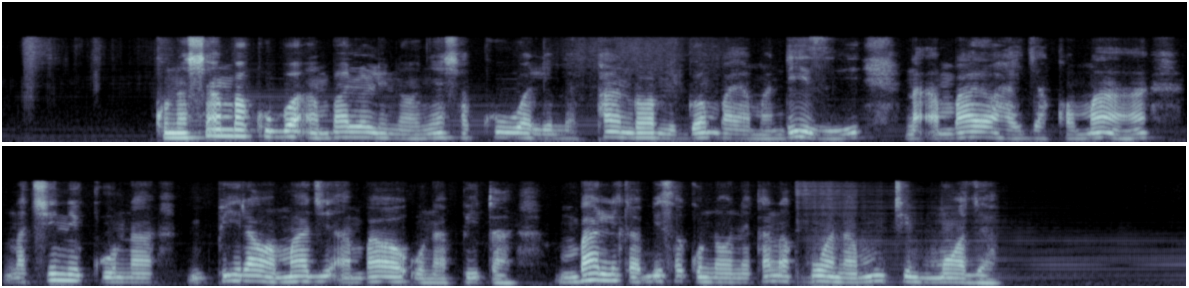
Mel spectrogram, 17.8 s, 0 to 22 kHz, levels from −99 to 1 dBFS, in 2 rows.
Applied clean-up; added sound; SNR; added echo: neural separator model SepFormer DNS4.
